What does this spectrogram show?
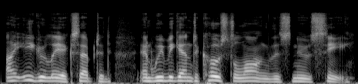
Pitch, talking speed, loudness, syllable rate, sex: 150 Hz, 200 wpm, -17 LUFS, 5.6 syllables/s, male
